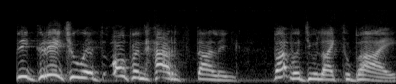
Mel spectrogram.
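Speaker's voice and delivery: high voice with big swooping pitch changes. Joking about how a hostile character sounds: Natasha voice. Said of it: "she greeted you in exactly the tone".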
